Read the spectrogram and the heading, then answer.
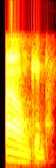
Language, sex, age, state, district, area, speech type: Tamil, male, 30-45, Tamil Nadu, Ariyalur, rural, conversation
